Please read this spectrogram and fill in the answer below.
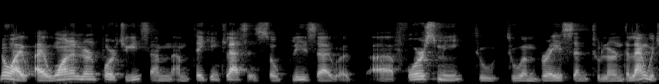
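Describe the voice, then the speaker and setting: Speaking with a Spanish accent, a man keeps a medium pitch and fairly even intonation at a moderate pace, with big swings in loudness. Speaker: guest. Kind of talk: casual chat. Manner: hesitant, many fillers and repeats.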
